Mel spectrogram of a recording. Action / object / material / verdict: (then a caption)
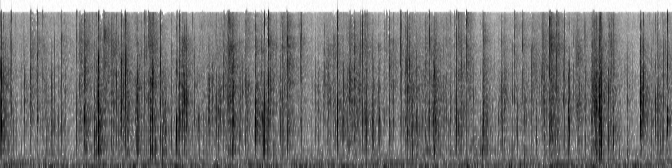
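shake / small plastic bag of loose tea / plastic / none. A small crinkly plastic bag filled with loose tea is held and crumpled between both hands with long nails. Dense, bright crinkling and crunching crackles keep on without a break, with sharp snaps rising over the steady rustle and a faint low hum underneath.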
